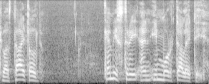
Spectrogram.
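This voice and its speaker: Through noticeable background noise, a fairly high-pitched man talks at a fairly slow pace with fairly even intonation. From Hungary. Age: 80s+. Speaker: chemist. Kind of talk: lecture. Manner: halting.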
